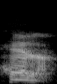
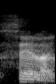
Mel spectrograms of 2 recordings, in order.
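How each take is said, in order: First: The word begins with an h sound. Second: The word begins with an f sound. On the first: This is how it is said in Botswana. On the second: This is how it is said in South Africa. "instead of, you know"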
